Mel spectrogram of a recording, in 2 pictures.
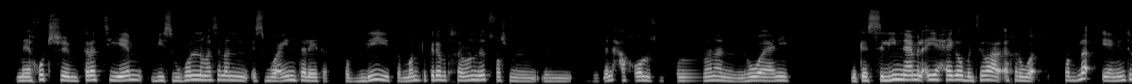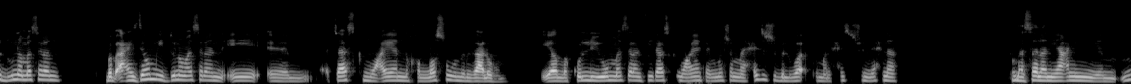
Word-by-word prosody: ما 175 0 +1
ياخدش 220 +7 -1 0.2
3 210 0 +1
أيام 200 +3 +3
بيسبوه 180 +3 -1
لنا 215 - +5
مثلًا 200 -3 0
أسبوعين 170 +4 0
3 170 -6 0 0.2
طب 155 -1 -7
ليه 195 +3 +2
طب 155 - -5
ما 170 - 0
أنتم 200 +1 -5
كده 210 0 +3
بتخلونا 195 +1 +1
نطفش 185 -5 -5
من 150 -3 -5
من 150 -1 -7 0.2
المنحة 175 +6 -5
خالص، 180 -2 -1
وبتخلونا 165 +4 -4
اللي 155 -4 -4
هو 180 0 +4
يعني 175 +1 0 0.6
مكسلين 185 +6 +3
نعمل 215 -1 +4
أي 220 +1 +4
حاجة 215 0 +3
وبنسيبها 205 +1 +2
على - - +4
آخر 190 - -2
وقت، 300 - 0
طب 190 0 -4
لأ، 260 -1 +2
يعني 180 0 0
أنتم 205 +4 -1
ادونا 215 +3 +2
مثلًا 210 -2 +1 0.5
بابقى 180 - +6
عايزاهم 225 +6 +3
يدونا 205 0 +1
مثلًا 200 -3 -1
إيه 175 -1 -1 0.8
task 195 +1 +3
معيّن 180 +1 0
نخلصه 170 +5 -2
ونرجع 165 -6 +3
لهم، 140 -3 -1 0.4
يلا 155 -1 +5
كل 185 +4 0
يوم 180 +1 +4
مثلًا 190 -1 -1
في 190 +2 -6
task 185 0 -1
معيّن 175 +1 -1
تعملوه 170 +1 -4
عشان 180 0 -4
ما 165 - -1
نحسش 210 +5 -5
بالوقت، 170 0 -2
وما 160 -2 -6
نحسش 185 +4 -14
إن 170 - -3
إحنا 180 -2 -3 1.2
مثلًا 180 0 +4
يعني 170 -5 +2
185 Hz, 180 wpm, -23 LUFS, 170-200 Hz, 1.2 s, بابقى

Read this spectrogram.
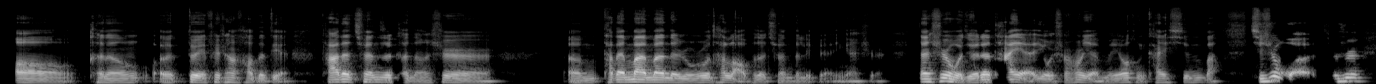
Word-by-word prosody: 哦， 85 -4 0
可 100 - -5
能 90 +1 -2 0.3
呃， - - -1
对， 105 -4 +3
非 110 - -3
常 105 0 -4
好 100 -1 -6
的 - - -2
点。 - - -6 0.3
他 110 +1 +4
的 120 0 +6
圈 110 -1 -1
子 110 -1 +1
可 105 - -8
能 80 +1 -8
是 85 -6 -3 0.7
嗯， 90 0 -4
他 110 - -2
在 110 0 +6
慢 115 -1 +7
慢 105 -1 +6
地 95 -2 +3
融 90 -1 -1
入 100 +1 +1
他 105 +2 -6
老 100 -1 0
婆 85 - -9
的 80 - -3
圈 80 -1 -10
子 85 - -10
里 75 - -10
边， - - -15
应 140 - -12
该 140 -1 -9
是。 140 +1 -16 0.4
但 130 0 +5
是 150 +3 +4
我 125 - +6
觉 90 +2 +2
得 115 +2 +5
他 - - 0
也 - - +2
有 - - -2
时 - - -11
候 - - -6
儿 - - +2
也 - - -1
没 80 +3 -6
有 100 - +1
很 105 - -9
开 95 -1 -6
心 95 +2 -9
吧。 85 -8 -9 0.3
其 135 - 0
实 165 - +4
我 185 - +5 0.5
就 - - -4
是， 155 +2 +1
100 Hz, 255 characters per minute, -23 LUFS, 90-110 Hz, 0.7 s, 慢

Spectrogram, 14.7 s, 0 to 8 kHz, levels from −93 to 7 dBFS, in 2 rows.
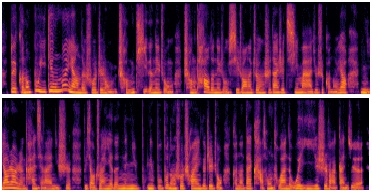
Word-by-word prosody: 对， 255 -1 +3
可 225 - -2
能 210 +2 +4
不 345 +9 +1
一 275 -2 +5
定 315 +2 +5
那 420 +5 -2
样 220 -6 +7
的 180 - 0
说 190 +1 -3
这 195 +1 -4
种 240 +6 -4
成 175 +4 -1
体 215 - -3
的 175 - -3
那 185 0 +1
种、 240 +6 -5 0.2
成 190 -2 -1
套 235 +2 +3
的 190 - -3
那 185 0 0
种 175 -3 -6
西 195 +1 -1
装 185 -1 +1
的 180 - -1
正 185 -2 -3
式， 185 - -5
但 205 +1 +2
是 200 0 -2
起 195 +1 0
码 195 -1 +2
就 180 - -7
是 190 +2 -7
可 - - -8
能 250 +1 -3
要 205 +1 +3 0.3
你 200 -2 +6
要 230 +1 +5
让 245 -1 +4
人 175 -4 -4
看 195 +2 -3
起 215 - -5
来 165 - -4
你 170 - -4
是 - - -5 0.2
比 - - -6
较 160 -4 -1
专 170 0 -3
业 180 -1 0
的， 170 -1 -4
那 190 +3 +3
你 190 0 +5 0.2
你 190 -1 +5
不 185 0 -5
不 225 +4 -2
能 190 -2 +3
说 190 0 -2
穿 195 0 +1
一 190 - +1
个 190 - -1
这 190 0 0
种， 195 - -3 0.2
可 185 - -7
能 165 0 -5
带 195 0 +1
卡 - - -1
通 190 +2 0
图 - - -7
案 180 0 +4
的 170 -1 -2
卫 215 +1 +1
衣 190 -1 0
是 190 0 -1
吧， - - -2
感 - - -1
觉 - - -3
195 Hz, 310 characters per minute, -22 LUFS, 185-210 Hz, 0.3 s, 样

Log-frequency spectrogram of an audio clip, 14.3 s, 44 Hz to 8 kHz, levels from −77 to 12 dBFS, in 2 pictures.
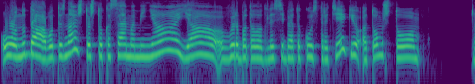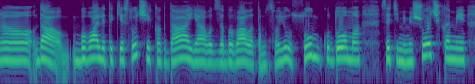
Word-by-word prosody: О, 250 +2 +5
ну 250 +3 +2
да, 265 -7 +5
вот 230 +1 +1
ты 250 - +2
знаешь, 330 +8 +2
то, 255 -7 +2
что 250 0 -1
касаемо 250 0 +1
меня- 275 +10 +1
я 260 0 +1
выработала 225 -1 +1
для 215 +2 -1
себя 225 -1 -1
такую 225 +2 -1
стратегию 260 - -1
о 200 - +1
том, 240 +6 -2
что 225 -3 0 0.8
а, 195 -1 0
да, 195 -4 +1
бывали 210 +2 0
такие 200 0 -4
случаи, 225 +2 -1
когда 190 +3 -2
я, 180 -3 -1
вот, 170 -1 -3
забывала 170 0 -1
там 150 -1 -8
свою 175 +7 -3
сумку 225 +2 -2
дома 205 -1 +1 0.3
с - - -12
этими 200 -3 -1
мешочками 210 0 0
220 Hz, 145 wpm, -18 LUFS, 195-250 Hz, 0.8 s, О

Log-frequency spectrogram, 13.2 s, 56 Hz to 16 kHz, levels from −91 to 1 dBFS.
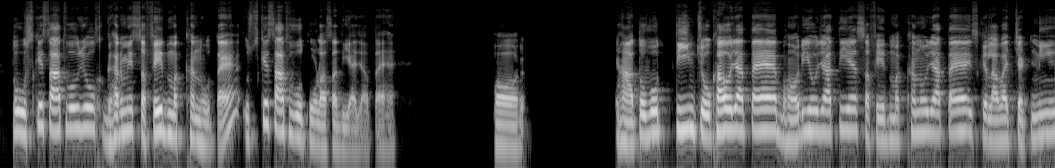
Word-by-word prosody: तो 190 -1 +3
उसके 180 +6 -1
साथ 200 -2 +2
वो 215 0 +1
जो 215 0 +2
घर 155 +5 -1
में 195 +2 0
सफेद 190 0 +3
मक्खन 160 -2 -4
होता 130 -1 -4
है, - - +1
उसके 160 +10 -3
साथ 195 -6 +1
वो 165 -3 -2
थोड़ा-सा 120 -4 -2
दिया 110 -1 -7
जाता - - -10
है। - - -17 1.2
और 120 -2 0 1.2
हाँ, 135 -3 +1
तो 170 - +3
वो 185 +2 +4 0.2
3 205 +1 +3
चोखा 185 -1 +3
हो 200 +1 +7
जाता 200 0 +2
है, 200 0 +6
भौंरी 150 +5 -2
हो 195 0 +1
जाती 190 +1 -3
है, 200 0 0
सफेद 150 -6 -5
मक्खन 150 +6 -6
हो 185 - -1
जाता 180 -1 -2
है, 195 +1 +2
इसके 180 -3 -5
अलावा 145 -1 -1
चटनी 155 +3 -4
185 Hz, 175 wpm, -22 LUFS, 150-200 Hz, 1.2 s, हो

